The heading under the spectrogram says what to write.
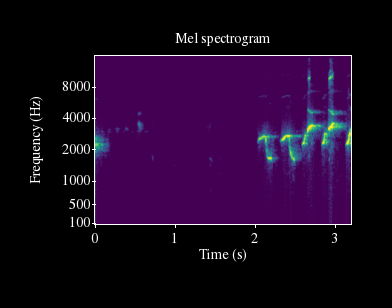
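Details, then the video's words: Cucak ijo song used as a master recording for training songbirds: a brief whistled note, a pause, then a rapid burst of varied chirping and whistled phrases. "Ocehan Suara Burung Cucak Ijo"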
